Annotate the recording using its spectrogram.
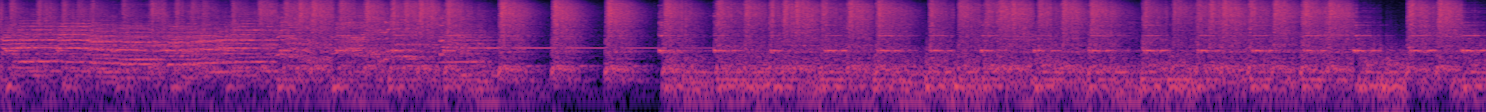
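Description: School pep band of brass, woodwinds and percussion playing: the winds carry a melody for the first few seconds, then after a short break about six seconds in, drums and percussion keep a steady beat under a held wind note.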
